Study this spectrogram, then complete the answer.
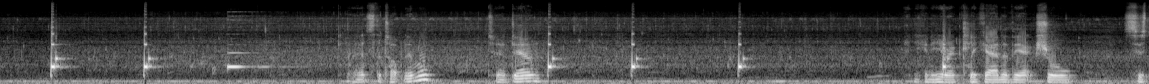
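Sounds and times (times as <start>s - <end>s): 
water sample of plinking drops played on a small audio device: 0.0s - 3.6s, 5.3s - 6.7s, 7.3s - 7.8s, 8.6s - 10.0s
low steady hum: 0.0s - 11.4s
speech: 3.5s - 5.6s, 9.2s - 11.4s.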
